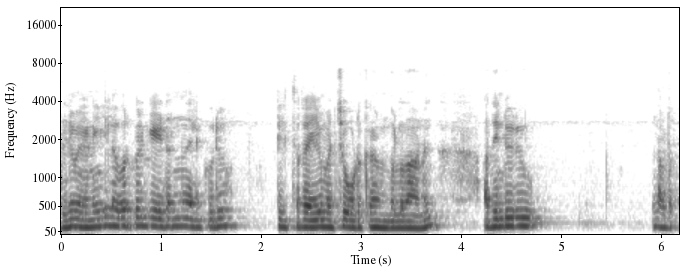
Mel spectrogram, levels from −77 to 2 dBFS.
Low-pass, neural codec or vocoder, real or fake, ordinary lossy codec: 7.2 kHz; none; real; none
